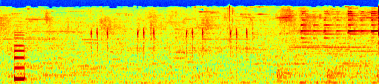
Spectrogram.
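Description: Train sound effect from the Iron Horse Wild West slot machine game: a brief chime opens, then a steady rolling rail rumble with faint repeating clicks and a light whistle-like tone, moderately loud with no talk.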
